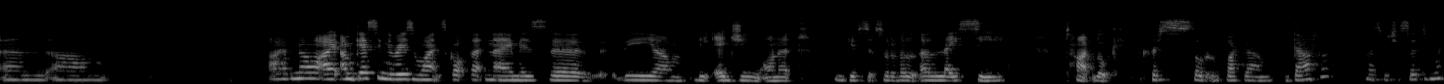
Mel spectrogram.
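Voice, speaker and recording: A woman with an Australian accent and a somewhat breathy voice at medium pitch, at a moderate pace with long, frequent pauses, big swings in loudness and ordinary pitch variation. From Australia, New South Wales (Coffs Harbour). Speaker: chain maille crafts teacher. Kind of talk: live tutorial. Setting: live stream. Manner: chatty.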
